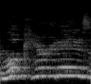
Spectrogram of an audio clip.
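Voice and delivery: high, bright excited call; excited aunts. Retold or imitated. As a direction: call it out high like a joyful aunt. Aunts in dream showing things.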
